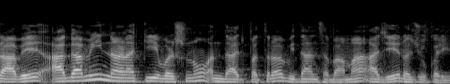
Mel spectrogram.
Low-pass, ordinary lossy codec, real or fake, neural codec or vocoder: none; none; fake; codec, 16 kHz, 8 kbps, FunCodec, trained on Chinese and English, 25 frames a second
